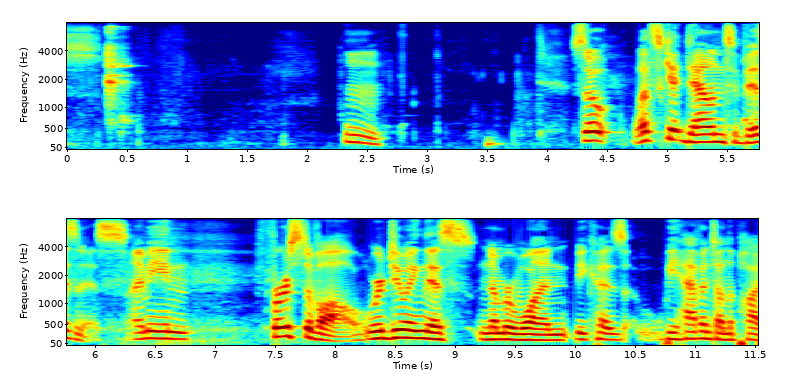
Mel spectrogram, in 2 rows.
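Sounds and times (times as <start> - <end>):
glasses clinking in a toast: 0.3 - 0.7
speech: 2.3 - 2.8, 4.2 - 11.5.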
